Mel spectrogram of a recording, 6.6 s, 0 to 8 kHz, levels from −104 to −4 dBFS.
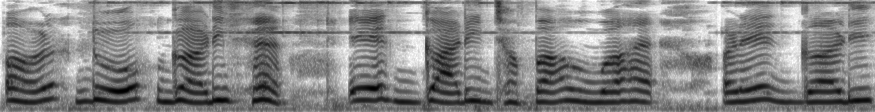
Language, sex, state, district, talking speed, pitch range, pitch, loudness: Hindi, male, Bihar, Katihar, 110 wpm, 275-320 Hz, 290 Hz, -15 LUFS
